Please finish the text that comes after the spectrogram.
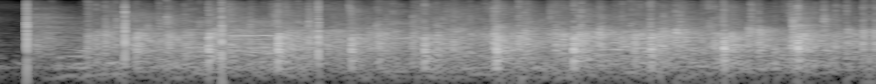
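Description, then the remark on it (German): An audience of men bursts into sustained applause, dense rapid clapping from many hands at steady loudness, with a few sharper claps standing out. “Ihr Frauen seid fantastisch, alle Männer klatschen.”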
